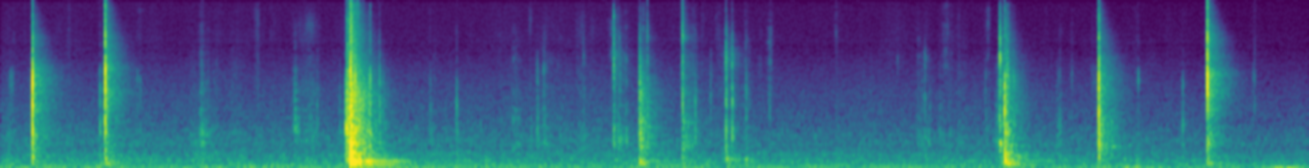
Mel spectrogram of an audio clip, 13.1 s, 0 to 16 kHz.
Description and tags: Recorded using a Zoom H6. Sound made using a briefcase filled with papers. The case is opened, closed and locked.
Briefcase, Business, Busy, Case, Closing, Leather, Lock, Movement, Opening, OWI, Squeak, Unlock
